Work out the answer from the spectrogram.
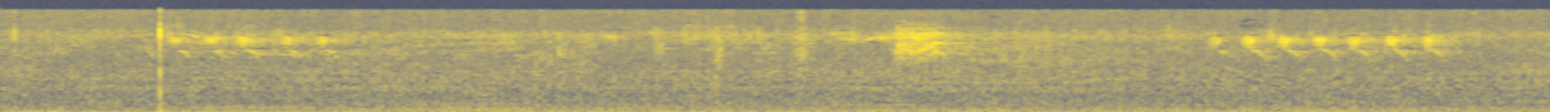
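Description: Outdoor ambience with a small bird singing: two short runs of quick, high repeated chirps, about a second in and again near the end, over a steady low rumble.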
